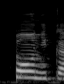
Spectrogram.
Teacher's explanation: na palavra tônica aqui você vê o tó, é a sílaba tônica. É a terceira sílaba de trás para frente, então é a antepenúltima sílaba.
